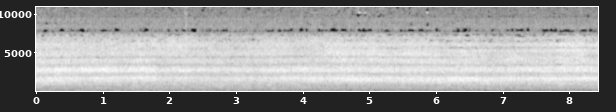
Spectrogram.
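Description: Jet engines of a Ryanair Boeing 737-800 (CFM56 turbofans) running steadily at low taxi power, a steady whine over a low rumble, with no spool-up.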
